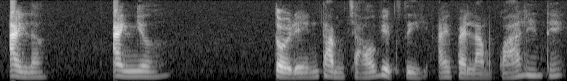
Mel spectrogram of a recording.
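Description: A woman's voice: fairly low pitch, normal speed, fairly bright tone. A woman voicing a self-righteous older grandmother who scolds and reproaches. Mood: reproachful. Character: scheming older mother-in-law, reproachful.

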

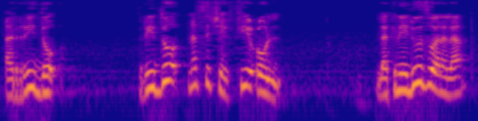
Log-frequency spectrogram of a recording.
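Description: A man teaching a grammar lesson to a class. He recites verse slowly, asks questions and answers them himself. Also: high-pitched, animated, breathy edge. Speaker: sheikh teaching Arabic grammar.

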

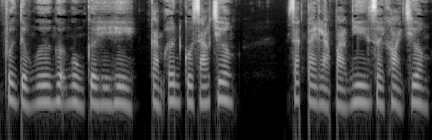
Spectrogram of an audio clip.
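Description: A woman's voice: low voice, flat delivery, fast, warm tone, dry recording, studio quality. A woman narrating a novel as an audiobook, reading steadily and evenly.

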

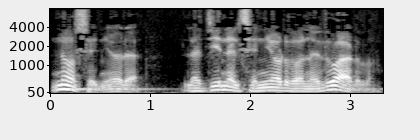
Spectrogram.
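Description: A chatty young servant girl speaks in a high, eager, gravelly voice, as a male audiobook reader puts her on. She keeps an unhurried pace. The recording sounds dull and lo-fi. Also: big pitch swings, darkish tone, exaggerated voice.

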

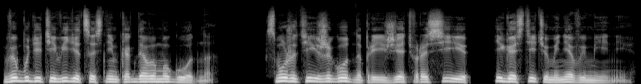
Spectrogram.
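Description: A man's voice: medium pitch, brisk, darkish tone, dry recording, studio quality, natural voice. A male narrator voicing a cold, unyielding nobleman who speaks in a clipped, reproachful way. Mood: cold, firm.

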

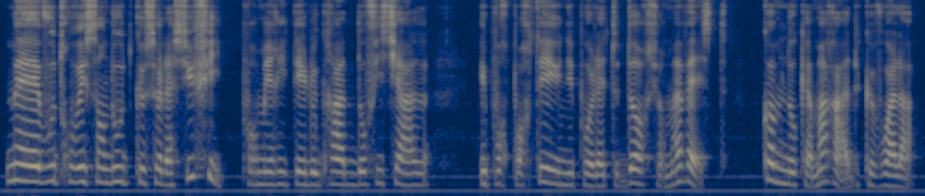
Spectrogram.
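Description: Lady reading as a cocky soldier bragging about what he did, emphatic, medium-pitched voice, storybook reading. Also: measured pace, darkish tone, natural voice. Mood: proud. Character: proud, boastful rebel soldier, then bewildered.

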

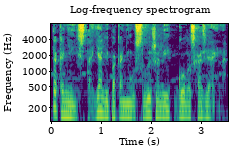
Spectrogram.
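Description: A man narrating a fairy tale in an expressive storytelling manner. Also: medium pitch, normal speed, soft background music. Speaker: reader.

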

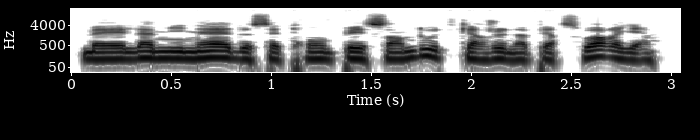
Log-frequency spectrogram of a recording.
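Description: A man reading a classic novel aloud as an audiobook narrator, in a measured, literary storytelling manner. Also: mid-range voice, fairly even intonation, dry recording. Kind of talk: scripted narration.

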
